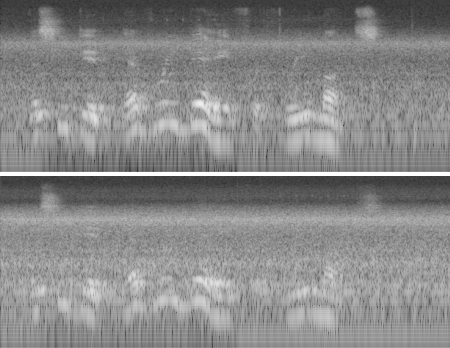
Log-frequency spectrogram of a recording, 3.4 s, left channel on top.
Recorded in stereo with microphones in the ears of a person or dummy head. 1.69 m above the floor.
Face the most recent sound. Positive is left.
turn(degrees=60)  # may be behind; listen again after turning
